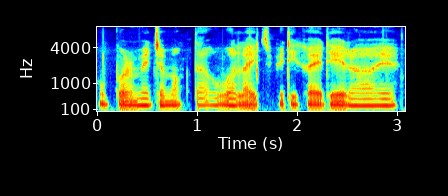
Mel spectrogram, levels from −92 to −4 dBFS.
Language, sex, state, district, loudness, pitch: Hindi, female, Arunachal Pradesh, Papum Pare, -17 LUFS, 100 Hz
